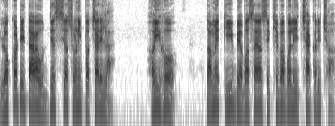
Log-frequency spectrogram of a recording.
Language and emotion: Odia, neutral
